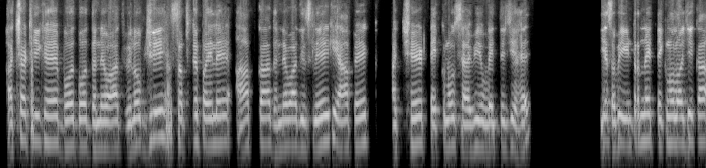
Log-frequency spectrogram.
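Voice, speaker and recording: A man speaks with a Marathi accent. His voice is high in pitch. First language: Marathi (speaking Hindi). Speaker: ayurvedic physician, lecturer. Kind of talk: online lecture. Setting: live online video session.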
